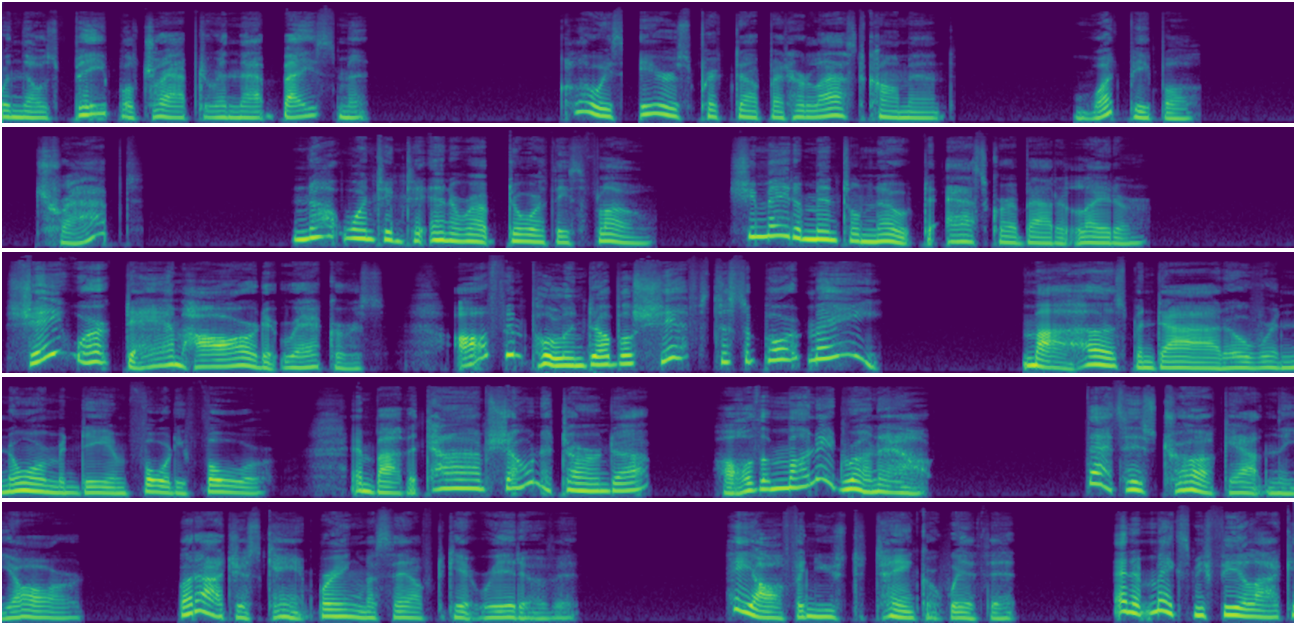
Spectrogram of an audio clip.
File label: Third Person Drama Elderly Female Southern Accent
